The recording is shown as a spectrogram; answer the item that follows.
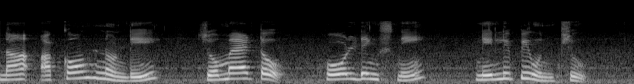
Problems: constant background noise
